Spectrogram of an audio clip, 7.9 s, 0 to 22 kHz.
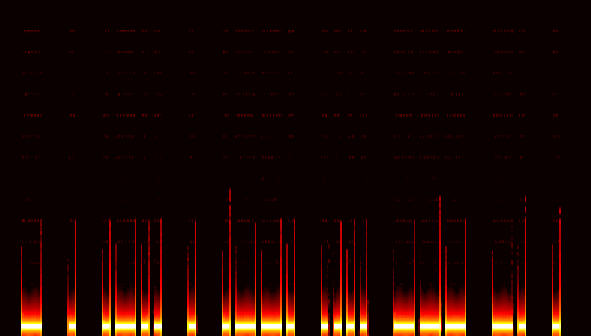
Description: Morse code, heard as a keyed tone, about 14 wpm, spaced as for 12 wpm, 680 Hz. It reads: TELEPHONE
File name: Morsekurs / Witze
